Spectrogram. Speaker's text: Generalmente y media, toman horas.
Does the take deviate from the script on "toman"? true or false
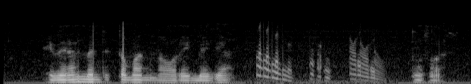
true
